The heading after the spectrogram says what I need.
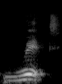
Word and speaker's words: writ: Now notice that W in both writ. Notice a W in both the right and the writ is silent.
